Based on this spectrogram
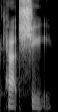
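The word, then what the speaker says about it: cat sidhe: called a cat's uh it's spelled s-i-d-h-e but it's pronounced a cat she it would try to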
